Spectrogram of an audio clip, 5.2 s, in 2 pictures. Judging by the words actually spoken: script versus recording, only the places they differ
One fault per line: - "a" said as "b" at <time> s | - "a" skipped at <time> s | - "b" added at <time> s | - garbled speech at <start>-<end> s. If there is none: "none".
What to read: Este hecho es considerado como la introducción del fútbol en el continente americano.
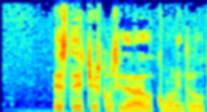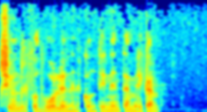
none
